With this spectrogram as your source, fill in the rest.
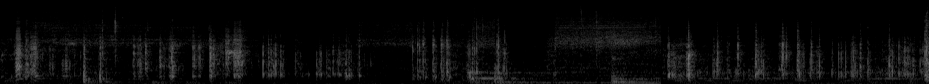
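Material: Latex.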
